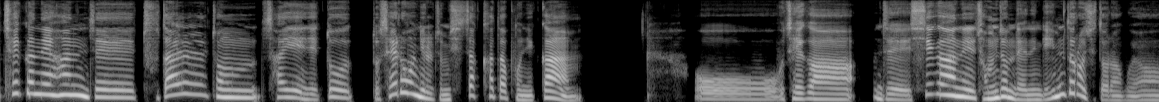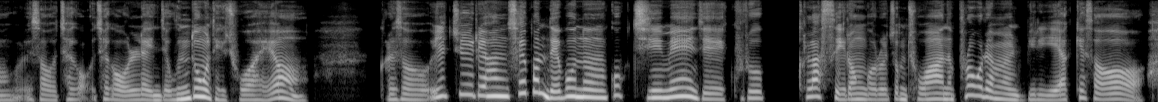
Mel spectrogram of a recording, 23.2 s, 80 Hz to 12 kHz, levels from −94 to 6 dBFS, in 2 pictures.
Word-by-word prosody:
최근에 365 -2 +1
한 320 -1 +5
이제 240 -2 0
2 - - -7
달 330 +4 -1
좀 240 -2 +2
사이에 245 -3 -2
이제 170 -3 -5
또, 240 -3 -2 0.2
또 180 - -9
새로운 340 - +3
일을 220 -5 +1
좀 165 -1 -6
시작하다 275 - -3
보니까 155 -1 +1 1.2
어 90 -2 -5
제가 185 -3 +1 0.2
인제 175 -5 -3
시간이 310 - +5
점점 215 +5 +4
내는 165 -1 -4
게 165 - -5
힘들어지더라고요. 155 - -2
그래서 160 -2 -6
제가 175 +3 -8
제가 180 -3 -5
원래 155 +2 -4
인제 150 0 -5
운동을 210 - +4
되게 170 -6 -8
좋아해요. 160 -1 -3 0.7
그래서 170 -2 -7
일주일에 300 +5 -2
한 285 -1 +7
3 370 +8 +1
번, 385 -5 +3
4 215 -3 +4
번은 250 -2 +5
꼭 310 +1 -9
짐에 240 +4 +4
인제 185 -7 -2
그룹 215 +1 -7 0.3
클래스 260 -3 -1
이런 180 0 -3
거를 170 -1 -7
좀 185 0 -6
좋아하는 180 +1 -1
프로그램을 225 - -2
미리 165 -2 -10
예약해서 175 0 -3
205 Hz, 285 characters per minute, -23 LUFS, 165-265 Hz, 1.2 s, 한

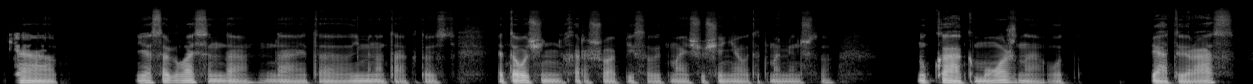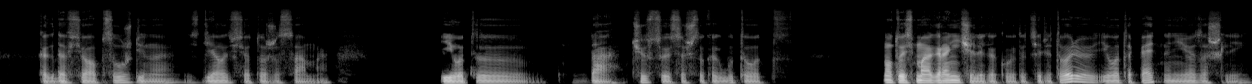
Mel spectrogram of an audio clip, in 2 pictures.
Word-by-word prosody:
Я 80 -3 +3 0.8
я 85 +1 +1
согласен, 90 -2 +1
да. 75 +1 -1
Да, 75 -2 -3
это 75 +1 -4
именно 80 -2 -1
так. - - -7
То - - -6
есть 75 +3 -8 0.4
это 80 - +3
очень 80 -3 +3
хорошо 75 - -3
описывает 70 0 -6
мои 70 -1 -3
ощущения 70 -1 -2
в 65 - -3
этот - - -12
момент, 70 0 -4
что, 80 +4 -10 0.8
ну, 85 - +2
как 80 -2 +4
можно 80 -1 +1
вот 75 -2 -7 0.8
5 75 -3 +2
раз, 75 +7 0 0.5
когда - - 0
всё 80 -3 0
обсуждено, 80 -3 -3
сделать 80 +1 -1
всё 75 - -5
то 75 +1 -5
же 75 +1 -7
самое? 65 +4 -8 1.1
И 80 0 +7
вот, 75 +1 +4
э, 75 -6 0 0.5
да, 75 -3 -3
чувствуется, 95 -7 -2
что - - -4
как 75 - -4
будто 85 0 -5
вот 70 -2 -3 1.2
Ну, 100 - +7
то 95 - +7
есть 85 +1 +5
мы 95 -1 +9
ограничили 90 -5 +6
какую-то 65 -1 -5
территорию- 110 -2 +2
и 90 - -5
вот 85 -1 0
опять 95 +10 0
на - - -4
неё 80 +1 -1
зашли. 80 +1 -6
80 Hz, 135 wpm, -24 LUFS, 75-85 Hz, 1.2 s, мы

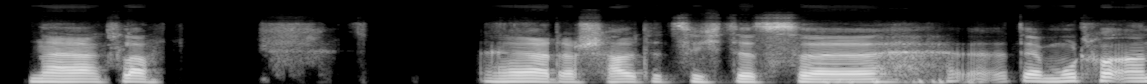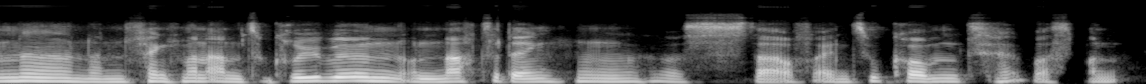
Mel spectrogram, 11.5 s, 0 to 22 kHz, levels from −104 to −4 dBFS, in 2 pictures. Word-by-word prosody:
Na, 135 -1 +5
ja 130 - -2
klar. 130 -2 +1 1.6
Ja, 140 -1 +4
da 130 -2 -1
schaltet 135 +3 -1
sich 125 -5 -4
das, 135 +1 +2
äh, - - +3 0.4
äh 125 +2 -8
der 155 -2 +3
Motor 165 +4 +1
an 155 +2 +2
und 160 -4 +2
dann 130 -1 -3
fängt 145 0 -3
man 155 -1 0
an 135 -3 -1
zu - - -8
grübeln 165 -1 +3
und 130 -2 -1
nachzudenken, 140 0 -2
was 135 -7 -6
da - - -1
auf - - -7
einen 125 - -6
zukommt, 145 0 -3
was - - -10
man 70 +1 -9
140 Hz, 150 wpm, -23 LUFS, 130-155 Hz, 1.6 s, Na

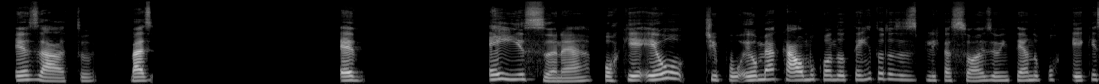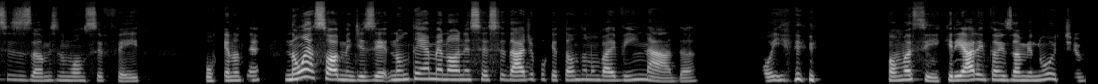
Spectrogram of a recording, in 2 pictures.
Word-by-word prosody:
Exato, 165 -6 0 0.4
mas 175 +3 +7 1.9
É. 185 0 +5 1.2
É 225 - +2
isso, 230 -10 -1
né, 155 +5 -3
porque 195 +2 0
eu, 250 +6 +2 0.2
tipo, 195 -4 -6
eu 195 +2 +1
me 225 +2 0
acalmo 215 -2 +3
quando 215 -1 -5
eu 205 - -4
tenho 215 +4 -8
todas 245 -3 -8
as 210 -1 -8
explicações, 190 -3 -6
eu 185 - -5
entendo 190 +1 -5
porque 200 -3 -9
que 190 +4 -13
esses 220 -1 -5
exames 190 -1 -4
não 190 -1 -8
vão 180 0 -6
ser 185 +1 -5
feito, 160 -2 -10 0.5
porque 175 +2 -3
não 190 - -2
tem, 195 +1 -5 0.2
não 240 +8 +5
é 350 -2 +7
só 235 -6 +8
me 215 -2 -2
dizer 190 -1 -1
não 215 +2 0
tem 255 +1 -1
a 250 - +2
menor 225 -3 +2
necessidade 215 -1 +2
porque 220 -2 -9
tanto 210 +2 -4
não 210 - -6
vai 195 -1 +1
vim 195 +2 -6
em - - -4
nada. 155 -5 -1 0.6
Oi, 195 +3 -5 1.0
como 190 +2 +1
assim, 215 -7 +1
criaram 200 +6 +7
então 215 -1 -1
exame 195 -2 +1
inútil? 205 -5 -6
200 Hz, 150 wpm, -24 LUFS, 185-220 Hz, 1.9 s, só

